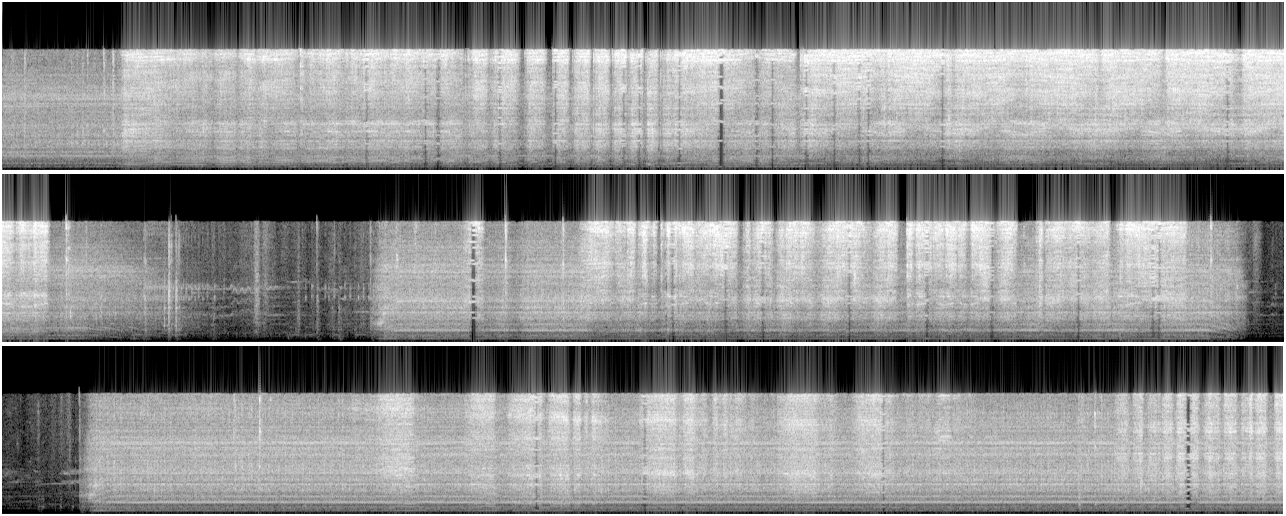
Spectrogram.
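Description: A chisel scrapes and shaves wood spinning on a lathe.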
